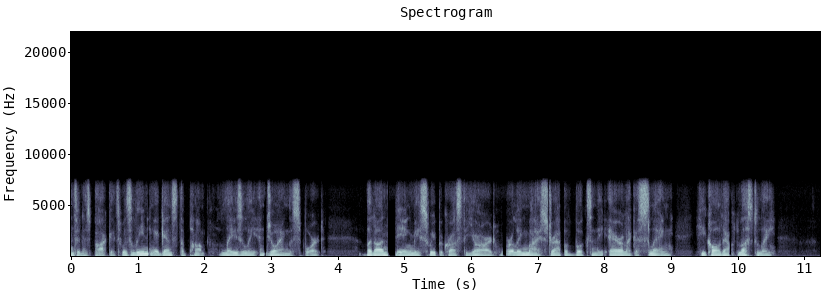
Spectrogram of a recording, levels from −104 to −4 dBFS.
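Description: Brief dips and warbles break up this speech recording at 1.15–1.31 and 7.98–8.03 s, and the sound drops to near silence at 2.89–2.96, 6.47–6.62 and 9.87–9.93 s. At 4.76–4.94 s the sound drops to near silence before recovering roughly. These are lost AMR speech frames. Radio errors corrupted 20 to 120 ms of data at a time, which fits one to six 20 ms frames. The decoder bridged each gap by repeating the last good pitch and vocal tract settings at falling gain, over otherwise clear AMR-WB audio.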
